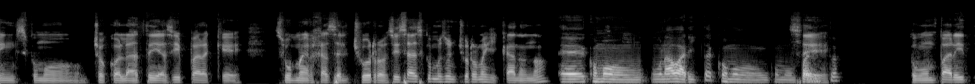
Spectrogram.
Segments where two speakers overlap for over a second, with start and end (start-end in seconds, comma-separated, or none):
none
